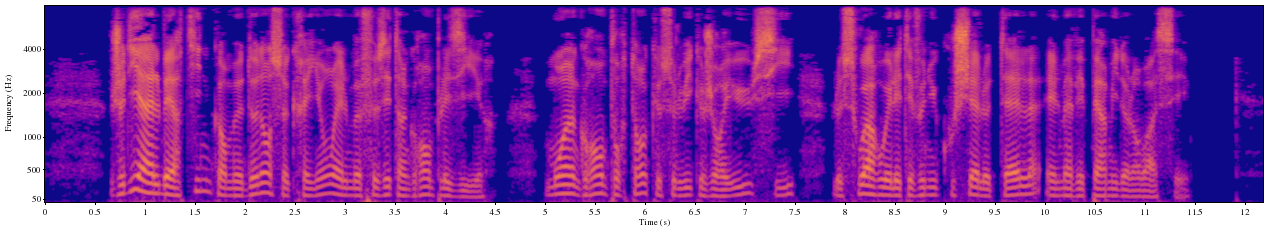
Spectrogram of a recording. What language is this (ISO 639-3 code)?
fra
